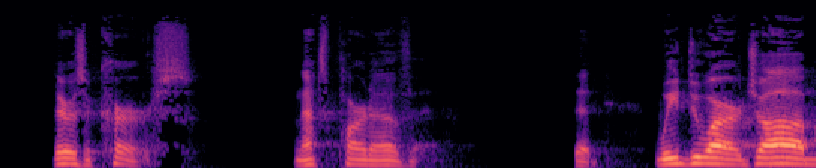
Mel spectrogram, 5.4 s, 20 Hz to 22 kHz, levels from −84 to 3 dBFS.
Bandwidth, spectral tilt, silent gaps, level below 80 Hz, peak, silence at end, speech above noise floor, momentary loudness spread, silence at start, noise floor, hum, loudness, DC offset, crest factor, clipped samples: 15 kHz; -6.5 dB/octave; none; -62 dBFS; -2 dBFS; 0 s; over 68 dB; 19 LU; 0.35 s; under -90 dBFS; none; -23 LUFS; under 0.1%; 22 dB; under 0.1%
